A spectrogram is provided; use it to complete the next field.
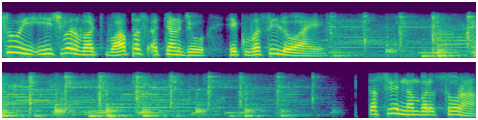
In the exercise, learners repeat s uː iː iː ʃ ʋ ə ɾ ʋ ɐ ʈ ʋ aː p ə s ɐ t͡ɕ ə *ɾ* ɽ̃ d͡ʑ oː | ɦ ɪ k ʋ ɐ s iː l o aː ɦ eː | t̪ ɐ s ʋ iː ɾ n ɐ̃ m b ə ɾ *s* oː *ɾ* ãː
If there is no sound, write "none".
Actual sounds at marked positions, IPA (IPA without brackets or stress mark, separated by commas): none, s, ɾ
